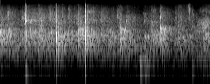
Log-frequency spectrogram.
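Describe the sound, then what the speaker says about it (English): An audience at a business forum applauds the presenters. Three crisp, close claps ring out over a soft wash of scattered clapping that thins out over about two seconds. "Let's have a round of applause for all of them."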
